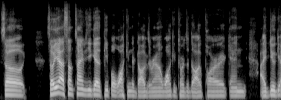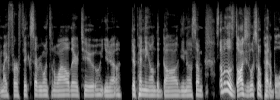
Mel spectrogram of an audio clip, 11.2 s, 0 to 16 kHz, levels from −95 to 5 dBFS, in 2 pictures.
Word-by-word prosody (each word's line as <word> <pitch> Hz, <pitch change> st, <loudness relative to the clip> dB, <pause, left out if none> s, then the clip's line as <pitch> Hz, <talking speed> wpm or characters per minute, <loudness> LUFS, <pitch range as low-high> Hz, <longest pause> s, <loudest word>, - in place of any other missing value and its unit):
So 135 Hz, -3 st, +4 dB, 0.5 s
so 155 Hz, -, +5 dB
yeah, 180 Hz, 0 st, +8 dB
sometimes 155 Hz, -2 st, 0 dB
you 140 Hz, -, -1 dB
get 135 Hz, -3 st, +3 dB
people 130 Hz, -3 st, -3 dB
walking 120 Hz, -, -1 dB
their 115 Hz, -, -7 dB
dogs 110 Hz, 0 st, -3 dB
around, 110 Hz, 0 st, -5 dB
walking 115 Hz, 0 st, -3 dB
towards 115 Hz, 0 st, -7 dB
the 110 Hz, -, -10 dB
dog 110 Hz, +1 st, -1 dB
park 115 Hz, 0 st, -4 dB, 0.2 s
and 115 Hz, -1 st, -5 dB, 0.3 s
I 115 Hz, -, +1 dB
do 130 Hz, +5 st, 0 dB
get 120 Hz, -, -5 dB
my 120 Hz, -, -3 dB
fur 125 Hz, -1 st, -2 dB
fix 135 Hz, +4 st, -5 dB
every 130 Hz, -2 st, 0 dB
once 130 Hz, -, -5 dB
in 130 Hz, -, -6 dB
a -, -, -4 dB
while, 130 Hz, +1 st, +1 dB
there 130 Hz, -1 st, -2 dB
too, 130 Hz, +1 st, -3 dB
you 120 Hz, -, 0 dB
know, 125 Hz, +1 st, -4 dB, 0.3 s
depending 140 Hz, -2 st, +2 dB
on 130 Hz, 0 st, -3 dB
the 125 Hz, -, -2 dB, 0.2 s
dog, 125 Hz, +1 st, -1 dB
you 120 Hz, -, -2 dB
know, 125 Hz, -, -2 dB
some 135 Hz, -2 st, 0 dB, 0.3 s
some 215 Hz, -, +2 dB
of 260 Hz, -, +4 dB
those 145 Hz, -, +8 dB
dogs 160 Hz, -5 st, +8 dB
you 125 Hz, -, -4 dB
look 145 Hz, -, 0 dB
so -, -, +4 dB
pet-able, -, -, 0 dB
130 Hz, 250 wpm, -24 LUFS, 115-135 Hz, 0.5 s, yeah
